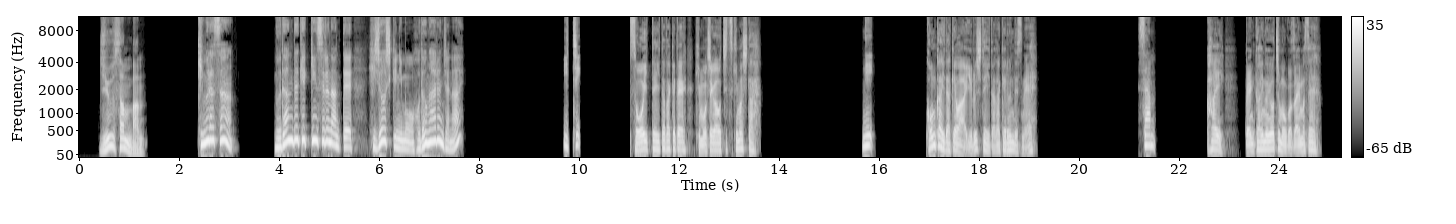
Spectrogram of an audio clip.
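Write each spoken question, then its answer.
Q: 木村さん、無断で欠勤するなんて非常識にも程があるんじゃない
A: 3: はい、弁解の余地もございません。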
